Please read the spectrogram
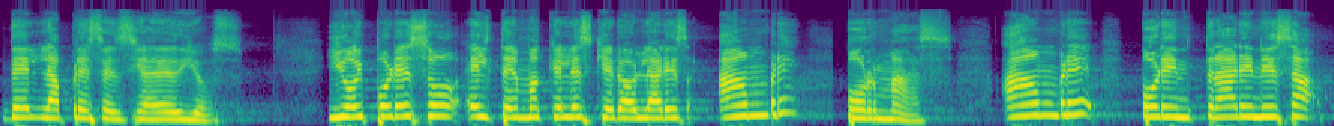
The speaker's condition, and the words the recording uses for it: None; typical speech.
